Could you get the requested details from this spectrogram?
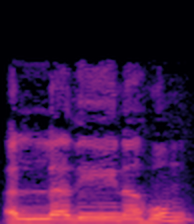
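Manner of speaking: slow, sung recitation; slow sung Quran recitation; melodic Quran recitation. Shown as a demonstration. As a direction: chant it slowly and melodically.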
